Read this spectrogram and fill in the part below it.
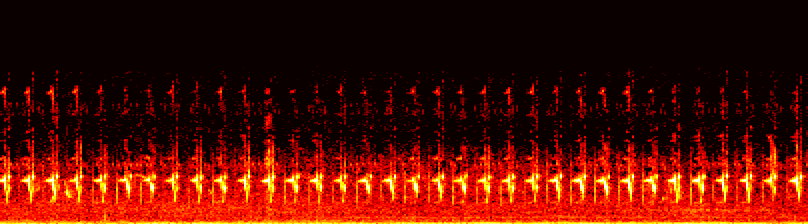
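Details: Bar-winged prinia call used to lure birds into traps, a continuous, regular series of high thin chirps around three per second, with a steady low hum in the background.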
